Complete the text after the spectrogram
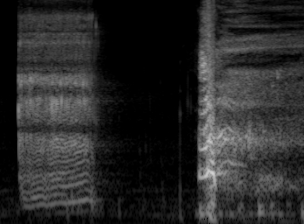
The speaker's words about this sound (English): Going, have you just had your Sunday lunch? Because if so, I'd like to fart into this iPhone. Okay, here we go again.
